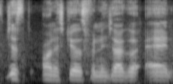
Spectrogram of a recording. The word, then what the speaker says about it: Ninjago: is the life ninjago oh i mean ninjaengo and eagle uh it's ninjago it's really not that hard to pronounce fine geez whatever you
